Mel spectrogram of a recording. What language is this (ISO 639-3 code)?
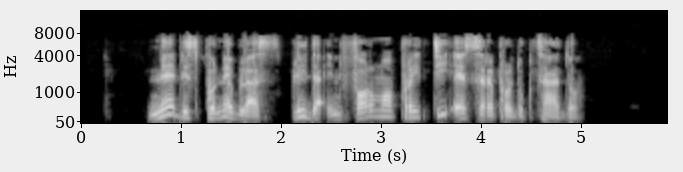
epo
